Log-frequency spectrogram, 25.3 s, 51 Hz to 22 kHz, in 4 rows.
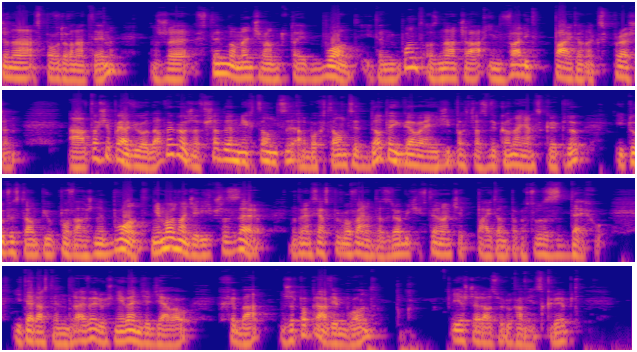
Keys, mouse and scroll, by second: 1.3 right click, 4.5 click, 9.2 click, 10.2-11.6 drag, 16.5 click, 22.7 BackSpace, 23.4 BackSpace, 24.2 click.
